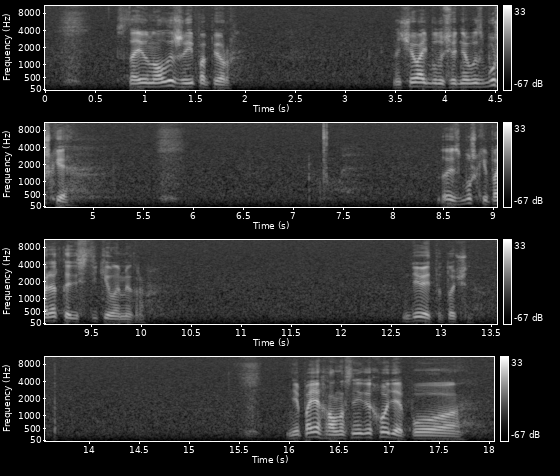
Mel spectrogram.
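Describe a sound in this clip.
A man speaks calmly and close by, in short phrases with pauses, outdoors in quiet.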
